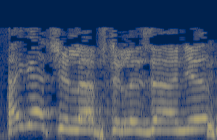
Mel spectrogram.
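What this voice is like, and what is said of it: Impersonation of a friend. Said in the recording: “me do my Jonathan impersonation”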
